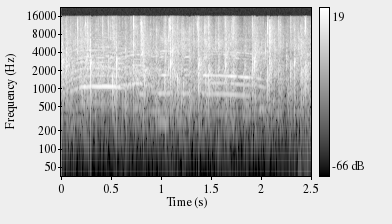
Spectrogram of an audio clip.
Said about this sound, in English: And when you all just clapped for Cordelia, I was like, that's also for me.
